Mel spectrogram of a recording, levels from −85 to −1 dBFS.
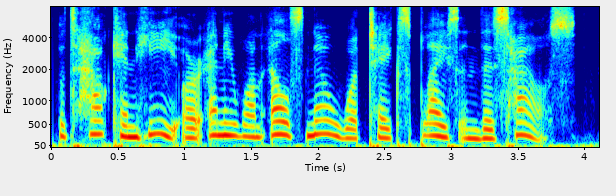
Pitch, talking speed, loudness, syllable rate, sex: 235 Hz, 220 wpm, -18 LUFS, 5.5 syllables/s, female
